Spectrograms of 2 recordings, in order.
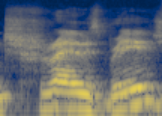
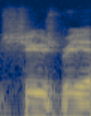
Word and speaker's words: Shrewsbury: Because of the cafe in Shrewsbury. – Shrewsbury, yeah, sorry. I was born there, so I should know how to say it properly.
